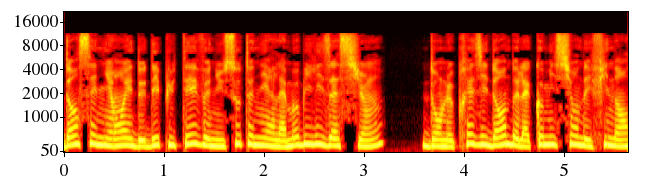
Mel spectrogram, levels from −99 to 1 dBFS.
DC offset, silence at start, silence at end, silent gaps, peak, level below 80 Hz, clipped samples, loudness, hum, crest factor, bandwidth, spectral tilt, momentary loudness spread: under 0.1%; 0 s; 0 s; none; -6 dBFS; -64 dBFS; under 0.1%; -17 LUFS; none; 12 dB; 12 kHz; -4.5 dB/octave; 4 LU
